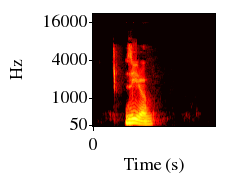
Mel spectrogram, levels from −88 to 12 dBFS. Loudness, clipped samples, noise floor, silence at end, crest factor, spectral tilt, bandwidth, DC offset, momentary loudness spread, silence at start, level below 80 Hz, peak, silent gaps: -14 LUFS; under 0.1%; -78 dBFS; 1.25 s; 16 dB; -7 dB/octave; 7.6 kHz; under 0.1%; 21 LU; 0.4 s; -52 dBFS; -2 dBFS; none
